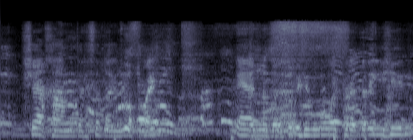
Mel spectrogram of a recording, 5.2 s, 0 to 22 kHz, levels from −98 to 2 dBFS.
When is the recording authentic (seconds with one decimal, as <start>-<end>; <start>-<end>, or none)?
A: 0.0-1.5; 4.0-5.2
